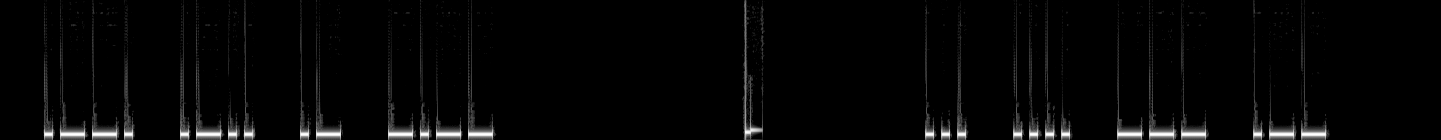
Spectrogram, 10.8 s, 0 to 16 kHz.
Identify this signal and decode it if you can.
Morse code, heard as a keyed tone, about 20 wpm, spaced as for 14 wpm, 690 Hz. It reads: PLAY SHOW
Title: 2x Character Spacing - Top 200 Words - 20wpm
